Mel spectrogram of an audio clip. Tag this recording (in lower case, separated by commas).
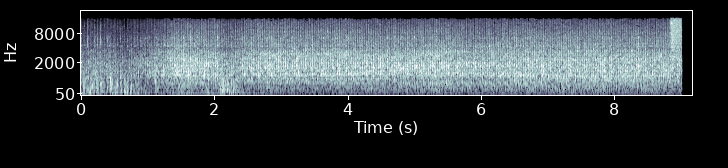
vehicle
